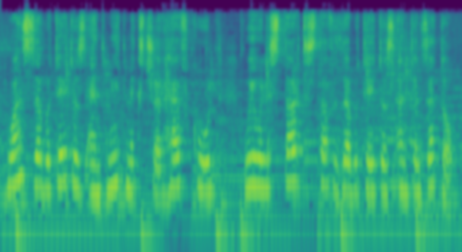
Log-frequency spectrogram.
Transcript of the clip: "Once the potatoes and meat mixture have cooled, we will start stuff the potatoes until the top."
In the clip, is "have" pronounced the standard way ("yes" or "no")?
yes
